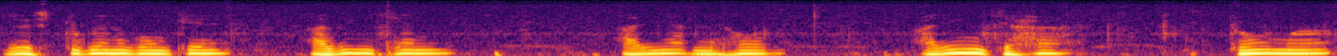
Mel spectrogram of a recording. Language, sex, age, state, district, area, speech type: Santali, male, 18-30, West Bengal, Bankura, rural, spontaneous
